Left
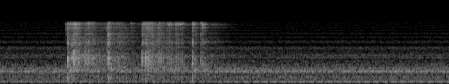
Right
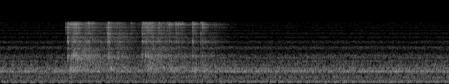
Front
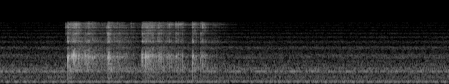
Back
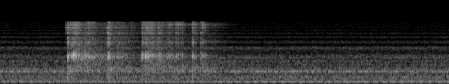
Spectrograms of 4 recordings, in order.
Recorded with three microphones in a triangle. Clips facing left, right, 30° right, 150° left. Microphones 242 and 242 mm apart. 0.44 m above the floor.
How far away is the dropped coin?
About 2.5 m.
